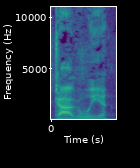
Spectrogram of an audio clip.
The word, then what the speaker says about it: Sacagawea: I mean, but we have clarified that it is pronounced Sacagawea.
